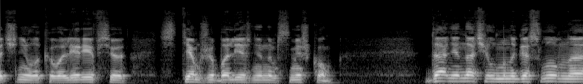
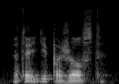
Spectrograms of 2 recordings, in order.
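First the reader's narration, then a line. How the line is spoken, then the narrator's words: Quiet request. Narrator (Russian): тихо попросила кавалерия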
